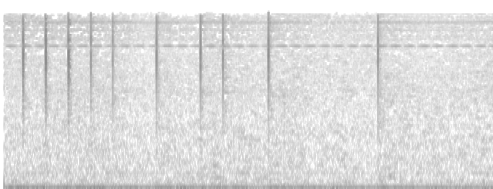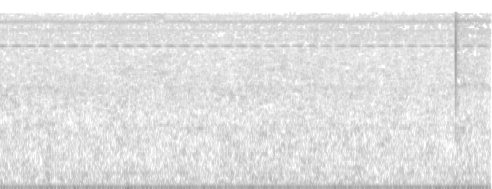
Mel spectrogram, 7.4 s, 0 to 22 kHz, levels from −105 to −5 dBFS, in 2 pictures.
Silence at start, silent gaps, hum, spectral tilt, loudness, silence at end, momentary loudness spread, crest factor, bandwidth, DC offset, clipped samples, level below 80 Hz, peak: 0 s; none; none; 0 dB/octave; -60 LUFS; 0 s; 13 LU; 38 dB; 16.5 kHz; under 0.1%; under 0.1%; -74 dBFS; -24 dBFS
